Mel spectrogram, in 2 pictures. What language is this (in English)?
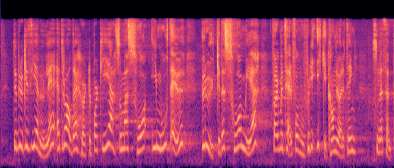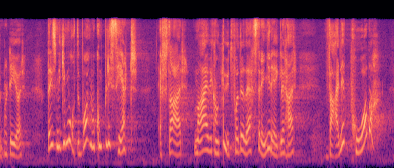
Norwegian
